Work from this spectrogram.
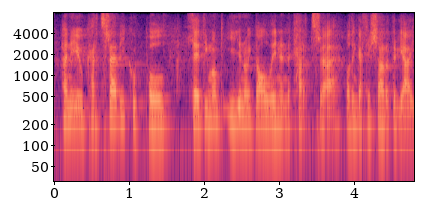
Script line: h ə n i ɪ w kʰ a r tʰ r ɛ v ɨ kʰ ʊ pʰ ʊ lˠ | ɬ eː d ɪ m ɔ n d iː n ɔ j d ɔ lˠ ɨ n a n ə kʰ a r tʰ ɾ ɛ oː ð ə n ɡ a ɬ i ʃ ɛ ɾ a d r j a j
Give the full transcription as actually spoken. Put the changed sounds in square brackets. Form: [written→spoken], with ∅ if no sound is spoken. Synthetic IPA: h ə n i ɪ w kʰ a r tʰ r ɛ v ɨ kʰ ʊ pʰ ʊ lˠ | ɬ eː d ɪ m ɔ n d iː n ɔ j d ɔ lˠ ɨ n [a→ə] n ə kʰ a r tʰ [ɾ→r] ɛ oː ð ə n ɡ a ɬ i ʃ [ɛ→a] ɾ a d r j a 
